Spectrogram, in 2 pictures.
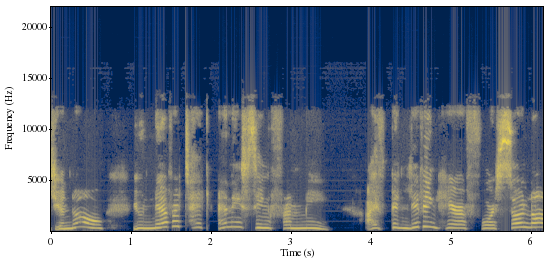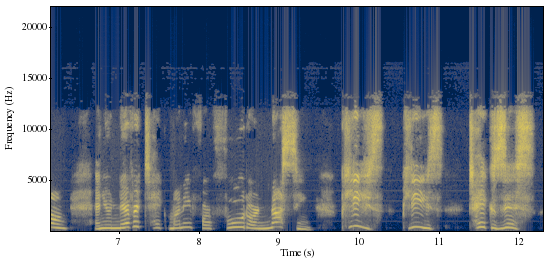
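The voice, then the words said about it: Imitated elderly German accent. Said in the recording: “in her little German accent”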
